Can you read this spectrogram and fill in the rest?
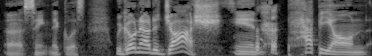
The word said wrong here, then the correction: Papillion: It's Papillion, but that's okay.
